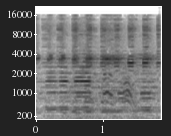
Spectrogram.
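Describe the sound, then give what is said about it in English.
Car horns honking as people celebrate in a downtown Los Angeles street on a Saturday morning after an election result, a few loud repeated toots sounding in quick succession over traffic noise. “That's the sound of people celebrating in downtown LA on Saturday morning”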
